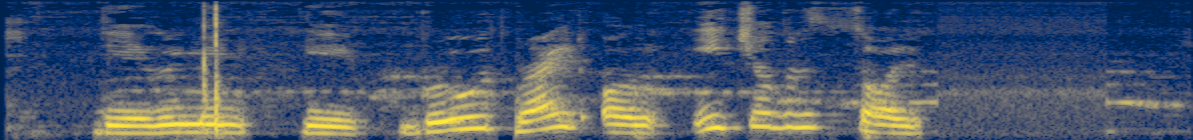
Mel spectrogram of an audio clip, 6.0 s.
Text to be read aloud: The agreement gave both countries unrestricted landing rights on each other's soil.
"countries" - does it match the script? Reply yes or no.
no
